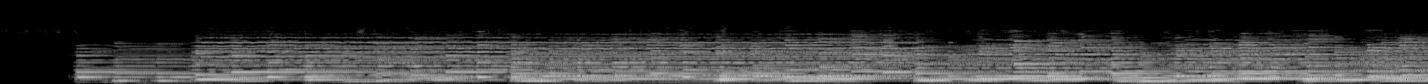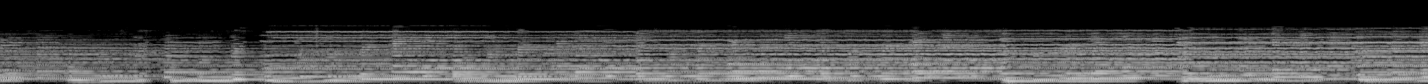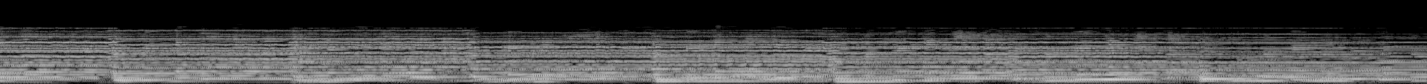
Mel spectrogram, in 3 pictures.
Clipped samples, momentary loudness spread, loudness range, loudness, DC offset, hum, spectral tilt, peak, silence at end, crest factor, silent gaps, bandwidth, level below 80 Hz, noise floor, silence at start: under 0.1%; 6 LU; 5 LU; -20 LUFS; under 0.1%; none; -8 dB/octave; -4 dBFS; 0 s; 14 dB; none; 6.6 kHz; -62 dBFS; -65 dBFS; 0.75 s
